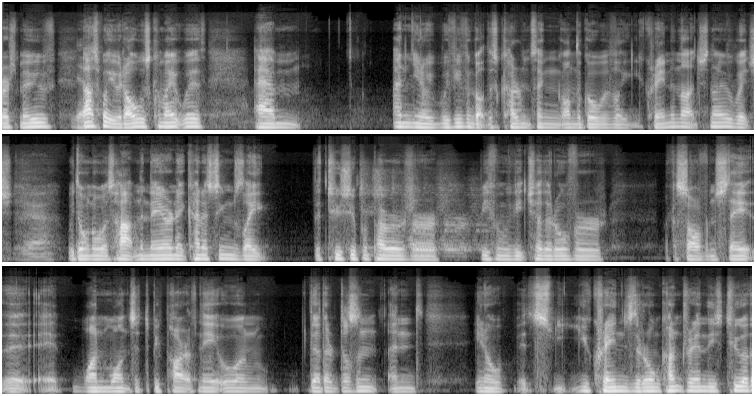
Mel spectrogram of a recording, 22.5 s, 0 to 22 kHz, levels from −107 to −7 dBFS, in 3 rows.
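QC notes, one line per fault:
10.94–12.64 s, feedback echo between two devices: the speech returns as a delayed copy at a steady interval of roughly a third of a second, peaking about 15 dB below the direct speech. A second device in the same room is playing this call aloud, and this microphone picks that playback up again. The local echo canceller only subtracts what its own speaker emits, so the copy from the other device passes through and sounds thinner and more ringing.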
